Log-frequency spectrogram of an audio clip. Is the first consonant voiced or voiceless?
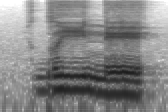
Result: voiced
